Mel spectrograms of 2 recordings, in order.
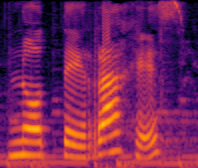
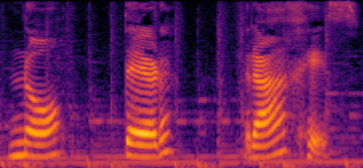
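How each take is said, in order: First: The r in rajes is a single sound. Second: A soft r is doubled with a tiny pause. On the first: "instead of saying" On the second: "double the soft R sound, making a tiny pause"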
